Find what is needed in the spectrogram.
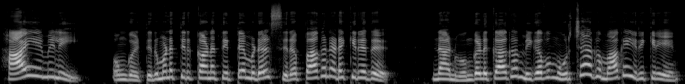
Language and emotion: Tamil, happy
